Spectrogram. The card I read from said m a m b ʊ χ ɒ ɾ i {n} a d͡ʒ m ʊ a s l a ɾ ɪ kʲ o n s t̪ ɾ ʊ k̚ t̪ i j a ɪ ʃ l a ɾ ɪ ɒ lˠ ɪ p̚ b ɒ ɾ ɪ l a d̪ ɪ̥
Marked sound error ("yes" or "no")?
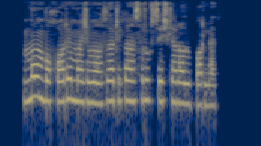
yes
